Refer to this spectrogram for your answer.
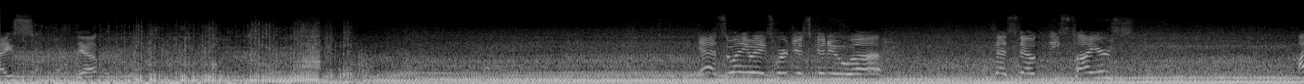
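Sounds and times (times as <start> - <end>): atv engine running: 0.0 - 13.0.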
